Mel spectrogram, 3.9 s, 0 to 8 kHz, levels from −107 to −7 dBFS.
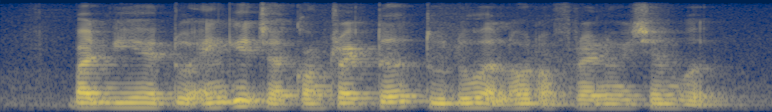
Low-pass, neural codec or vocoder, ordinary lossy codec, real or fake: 7.2 kHz; none; none; real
